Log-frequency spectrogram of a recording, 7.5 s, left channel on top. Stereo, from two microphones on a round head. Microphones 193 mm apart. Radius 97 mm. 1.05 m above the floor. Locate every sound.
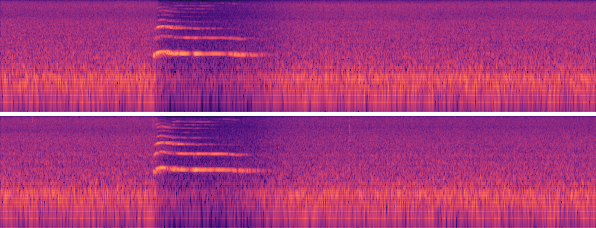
1.9 s a cat meowing: 55° right (ahead or behind), 1.6 m; by 3.1 s 35° right (ahead or behind), 1.3 m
